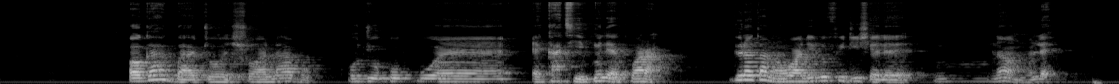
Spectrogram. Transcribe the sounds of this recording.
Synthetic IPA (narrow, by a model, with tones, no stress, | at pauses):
ɔ˧ɡa˦˨ɡ͡ba˨d͡ʒɔ˧ɛ˨ʃɔ˧a˧la˦bu˨ | o˦d͡ʒu˦˧k͡po˧k͡po˧ɛ˧ | ɛ˨ka˧tʰi˧i˨k͡pĩ˦lɛ˦˨ku˦a˦ɾa˦˨ | d͡ʒu˦nã˦ta˦˨nã˨˦˧wa˧de˦lo˦fi˦˨di˨˦ʃɛ˨lɛ˨ | nãː˦˨mũ˨˦lɛ˦˨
